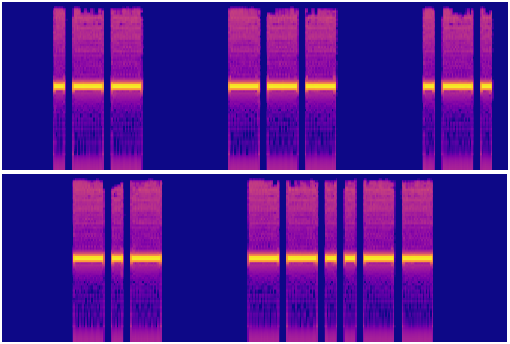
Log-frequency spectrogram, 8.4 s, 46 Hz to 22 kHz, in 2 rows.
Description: Morse code, heard as a keyed tone, about 15 wpm, spaced as for 8 wpm, 1000 Hz. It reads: WORK,
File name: qotdfiles / 8wpm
